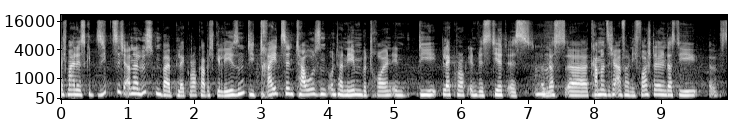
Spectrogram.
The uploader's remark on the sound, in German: Diesmal live auf der Karrieremesse herCAREER in München. Diesmal live auf der Karrieremesse herCAREER in München.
